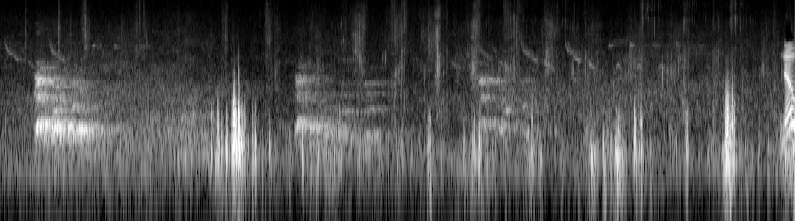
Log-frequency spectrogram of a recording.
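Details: Confined in a garage and answering when called by name, a dog sends short harmonic barks and brief howling bursts through the door, spaced a few seconds apart, with a person's voice and knocking noises around them.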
